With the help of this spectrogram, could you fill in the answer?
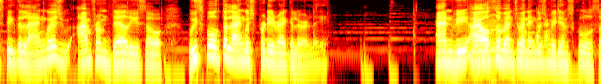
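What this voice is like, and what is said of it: Mild Indian-Canadian accent with lisp. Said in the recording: “it's not the stereotypical accent ... It's not as prominent. It's like a mix of Indian and Canadian accent ... I have a lisp ... my lisp is so freaking prominent”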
